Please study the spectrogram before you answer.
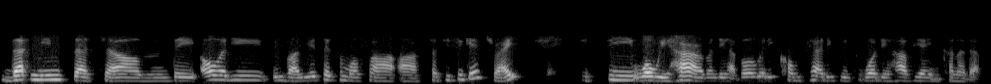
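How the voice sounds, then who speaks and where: A middle-aged woman with a Sierra Leonean accent speaks as an interview guest, emphatic and earnest. Her voice sits low and breathy. The sound is thin and phone-like. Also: moderate pace. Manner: earnest, emphatic, many fillers and rhetorical questions. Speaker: guest, nonprofit founder. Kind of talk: conversational interview answer.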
